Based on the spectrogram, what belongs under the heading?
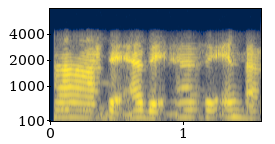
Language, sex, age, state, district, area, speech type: Malayalam, female, 30-45, Kerala, Kasaragod, rural, conversation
